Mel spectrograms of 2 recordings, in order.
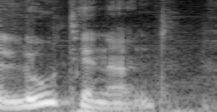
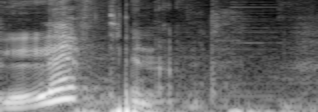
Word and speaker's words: lieutenant: It's just that in America, them say lieutenant, but the British saying is lieutenant.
